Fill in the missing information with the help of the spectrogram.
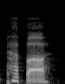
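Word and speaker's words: Pepa: And yes, it's not a Massachusetts accent. It's pronounced Peppa, P-E-P-P-A. – Thank you for that clarification. – It's actually just, this is. – It's just one P, P-E-P-A. – Peppa. – Yeah, you're right, one P.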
